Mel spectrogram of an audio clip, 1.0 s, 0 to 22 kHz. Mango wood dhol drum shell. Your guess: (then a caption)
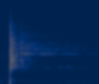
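Resonant. A single tap on the bare mango wood shell of a dhol still being built. It gives a sharp knock and then a bright, resonant ring centered near 1.1 kHz that fades over about a second. The ring marks the shell as well-made, good-quality wood.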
